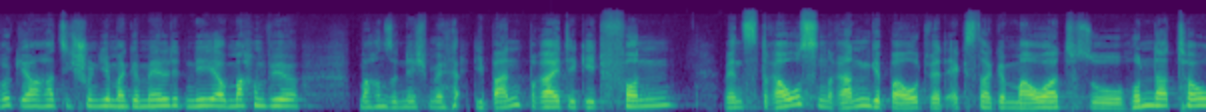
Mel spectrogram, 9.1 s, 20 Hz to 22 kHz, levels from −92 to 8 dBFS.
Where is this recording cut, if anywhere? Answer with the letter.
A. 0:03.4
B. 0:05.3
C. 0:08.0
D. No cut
A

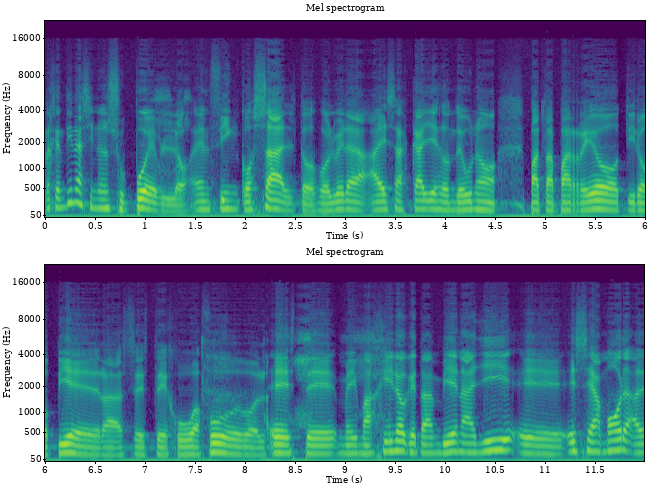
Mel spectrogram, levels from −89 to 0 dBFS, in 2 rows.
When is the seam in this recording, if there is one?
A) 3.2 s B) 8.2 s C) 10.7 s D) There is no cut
B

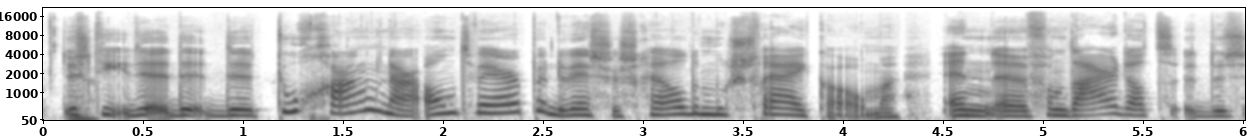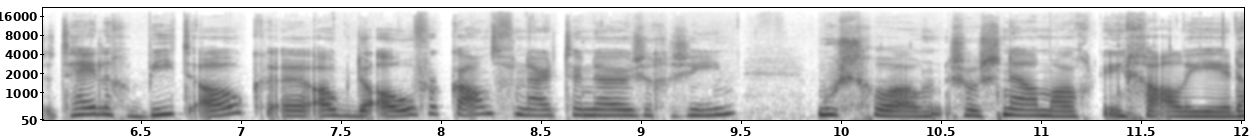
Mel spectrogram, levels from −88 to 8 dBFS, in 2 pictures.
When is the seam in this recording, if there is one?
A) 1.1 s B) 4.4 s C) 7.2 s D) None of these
B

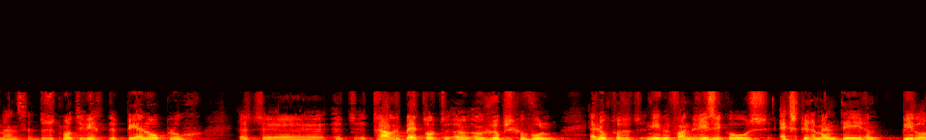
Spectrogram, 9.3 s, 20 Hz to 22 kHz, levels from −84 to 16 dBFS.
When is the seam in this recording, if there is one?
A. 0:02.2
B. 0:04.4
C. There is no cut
A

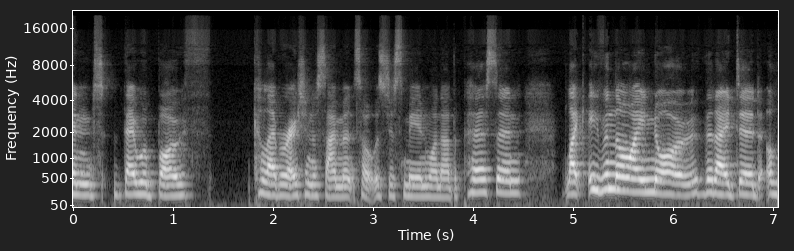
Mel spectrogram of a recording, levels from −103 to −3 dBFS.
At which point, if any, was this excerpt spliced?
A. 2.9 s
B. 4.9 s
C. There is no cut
B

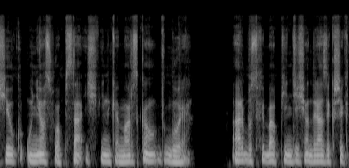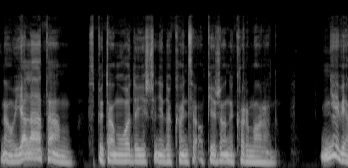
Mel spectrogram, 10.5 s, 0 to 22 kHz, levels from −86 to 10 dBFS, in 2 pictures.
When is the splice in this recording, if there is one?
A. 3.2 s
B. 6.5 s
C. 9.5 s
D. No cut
B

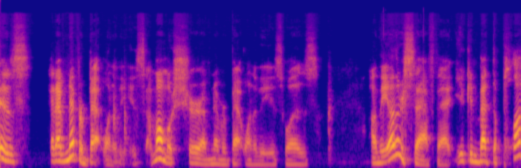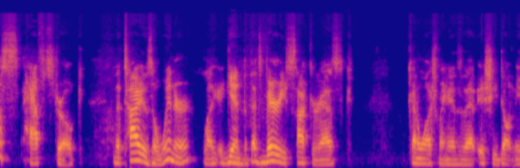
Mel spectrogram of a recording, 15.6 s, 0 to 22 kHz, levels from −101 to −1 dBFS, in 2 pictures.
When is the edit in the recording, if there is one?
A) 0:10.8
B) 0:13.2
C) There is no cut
C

